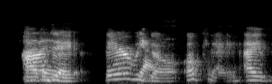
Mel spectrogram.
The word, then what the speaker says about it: Adey: But if you want me to tell you how it's pronounced, it's Adey. Adey.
